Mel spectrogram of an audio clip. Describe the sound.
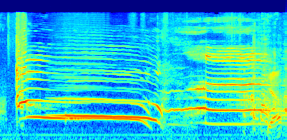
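A person imitates a wolf, holding one long, loud, steady howl that drops away at the end, followed by a softer, wavering wail as other voices join in.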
